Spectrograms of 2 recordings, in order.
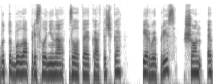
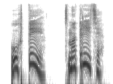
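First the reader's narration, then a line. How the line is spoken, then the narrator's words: Exclaimed. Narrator (Russian): воскликнул Эйден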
